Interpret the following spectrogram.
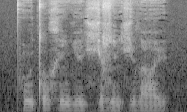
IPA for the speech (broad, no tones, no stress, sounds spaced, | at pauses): pʰ õ tʼ o x ẽ ʎ e j ç ɐ ɮ ẽ ç ɨ l a ɪ̯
